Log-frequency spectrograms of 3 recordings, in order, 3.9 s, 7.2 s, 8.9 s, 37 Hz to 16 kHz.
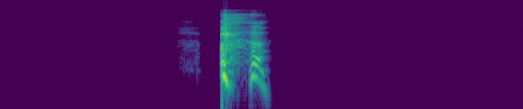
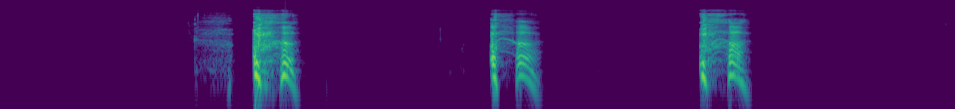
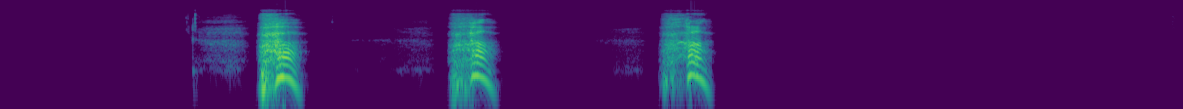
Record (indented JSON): {
  "cough_length": "3.9 s",
  "cough_amplitude": 32768,
  "cough_signal_mean_std_ratio": 0.18,
  "three_cough_length": "7.2 s",
  "three_cough_amplitude": 32768,
  "three_cough_signal_mean_std_ratio": 0.23,
  "exhalation_length": "8.9 s",
  "exhalation_amplitude": 32768,
  "exhalation_signal_mean_std_ratio": 0.22,
  "survey_phase": "beta (2021-08-13 to 2022-03-07)",
  "age": "45-64",
  "gender": "Male",
  "wearing_mask": "No",
  "symptom_none": true,
  "smoker_status": "Never smoked",
  "respiratory_condition_asthma": false,
  "respiratory_condition_other": true,
  "recruitment_source": "REACT",
  "submission_delay": "3 days",
  "covid_test_result": "Negative",
  "covid_test_method": "RT-qPCR",
  "covid_ct_value": 40.0,
  "covid_ct_gene": "N gene",
  "influenza_a_test_result": "Negative",
  "influenza_b_test_result": "Negative"
}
